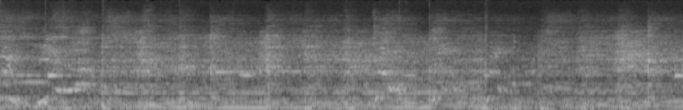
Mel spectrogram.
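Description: Live rock band playing loudly, with drums, bass and guitar and a voice singing at times.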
